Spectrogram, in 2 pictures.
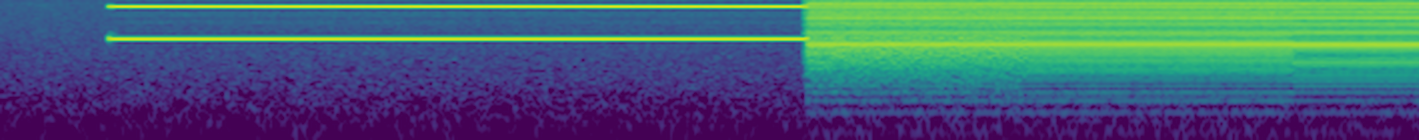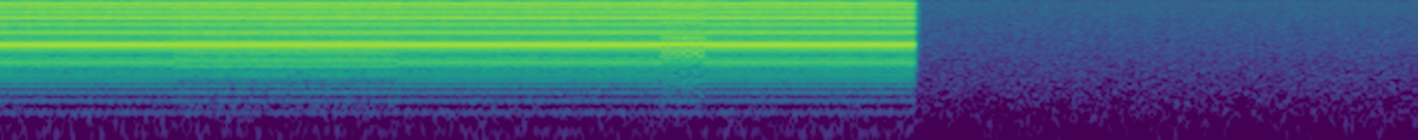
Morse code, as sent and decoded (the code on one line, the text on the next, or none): none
